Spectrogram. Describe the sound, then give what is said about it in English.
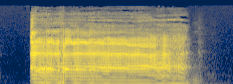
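A single loud, sustained ewe bleat lasting well over a second, strongly harmonic with a slight wavering quality, heard alone before cutting off. “Oh, it's a female sheep.”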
